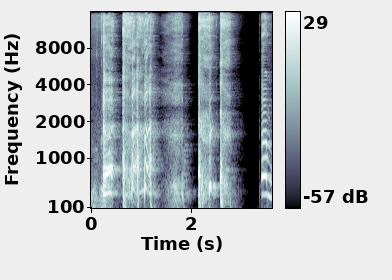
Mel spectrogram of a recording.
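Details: Person who is a little sick, coughing during a voice dub: several short, harsh coughs in quick bursts with brief quiet gaps, an ordinary cough during mild illness.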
